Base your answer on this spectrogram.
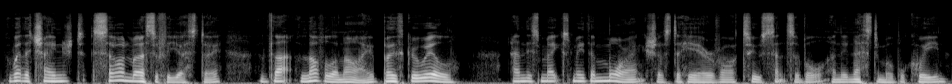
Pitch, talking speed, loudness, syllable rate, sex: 125 Hz, 185 wpm, -18 LUFS, 5.4 syllables/s, male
